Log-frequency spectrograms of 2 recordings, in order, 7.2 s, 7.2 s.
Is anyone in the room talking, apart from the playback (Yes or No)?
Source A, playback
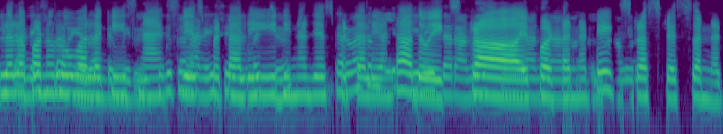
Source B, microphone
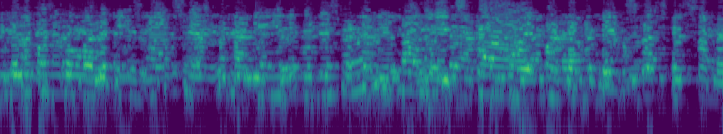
No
